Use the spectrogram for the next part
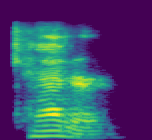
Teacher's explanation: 이 두 개 모두 발음이 똑같아요. 왜냐하면은 여기 T 사운드가 삭제되기 때문입니다. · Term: T deletion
